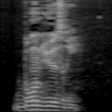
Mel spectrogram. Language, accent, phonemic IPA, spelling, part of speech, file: French, France, /bɔ̃.djøz.ʁi/, bondieuserie, noun, LL-Q150 (fra)-bondieuserie.wav
- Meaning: bondieuserie, religious knick-knack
